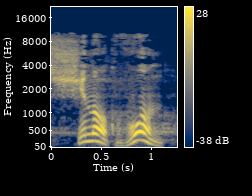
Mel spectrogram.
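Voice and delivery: thin-voiced, high-pitched shout. Narrator reads the father shouting at the boy, shouted in a thin voice. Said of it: "тонким голосом закричал отец".

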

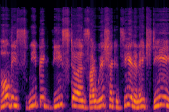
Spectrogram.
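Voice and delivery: awed, wishful, gushing voice. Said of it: "you'll probably be like".

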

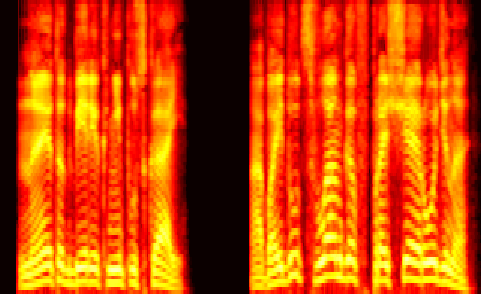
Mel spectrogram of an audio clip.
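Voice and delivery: ordinary delivery

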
